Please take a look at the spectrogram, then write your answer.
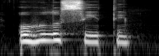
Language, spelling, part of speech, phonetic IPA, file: Ukrainian, оголосити, verb, [ɔɦɔɫɔˈsɪte], Uk-оголосити.ogg
- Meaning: to announce, to declare, to proclaim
